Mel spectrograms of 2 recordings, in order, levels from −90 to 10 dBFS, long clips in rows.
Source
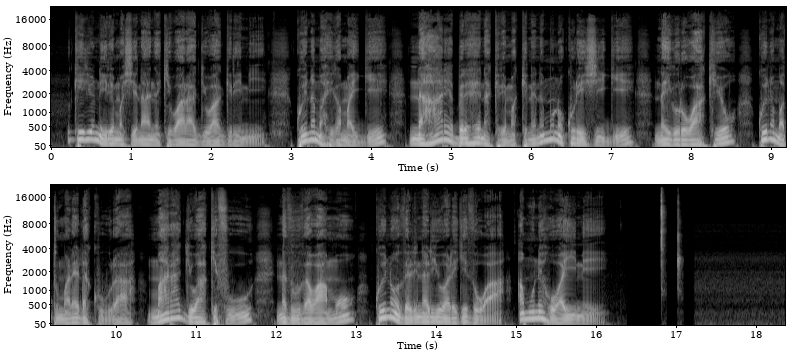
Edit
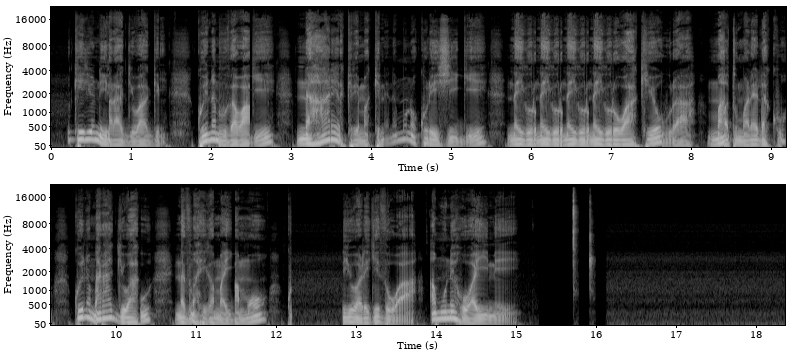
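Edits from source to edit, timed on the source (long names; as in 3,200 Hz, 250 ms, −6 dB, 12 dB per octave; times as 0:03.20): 0:00.73–0:01.64: remove
0:02.27–0:02.60: remove
0:03.34–0:03.89: swap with 0:12.21–0:12.59
0:05.03–0:05.46: remove
0:06.00–0:06.69: fade in, from −16.5 dB
0:07.57–0:07.90: repeat, 4 plays
0:08.49–0:09.12: swap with 0:09.83–0:10.61
0:11.16–0:11.58: remove
0:13.29–0:13.94: fill with room tone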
